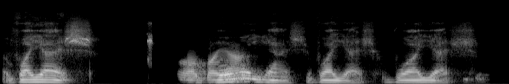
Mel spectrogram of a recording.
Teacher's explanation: এস এর উচ্চারণ নাই কারণ এটা প্লুরিয়াল, এস এর কোনো উচ্চারণ নাই।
